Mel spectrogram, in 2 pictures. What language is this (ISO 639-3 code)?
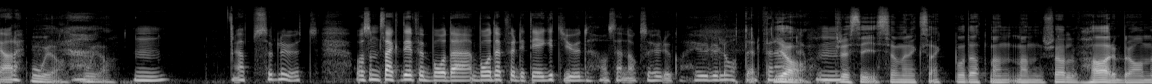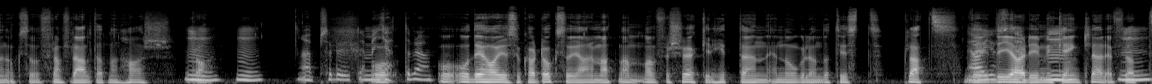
swe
